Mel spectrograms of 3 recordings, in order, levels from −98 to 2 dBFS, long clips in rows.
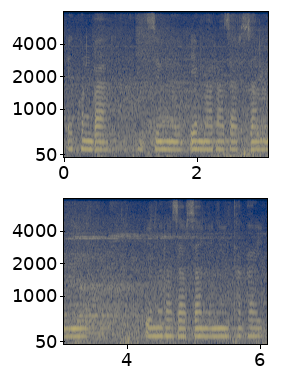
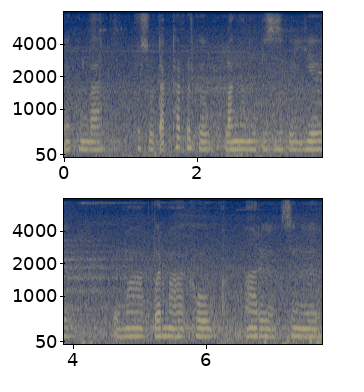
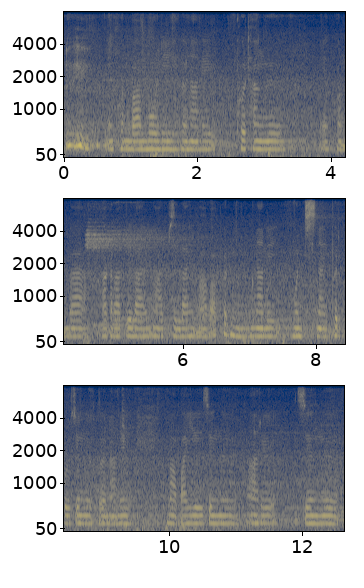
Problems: constant background noise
